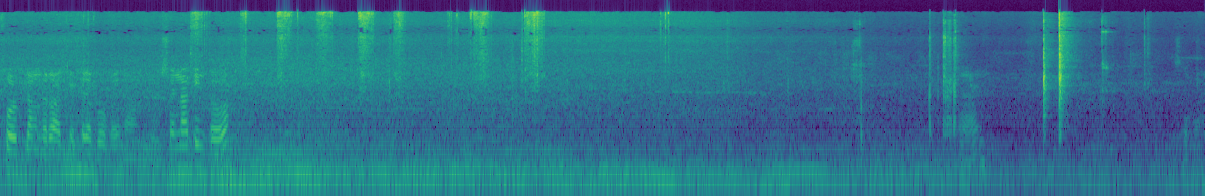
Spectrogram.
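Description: A metal tool clicks and taps against the engine.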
